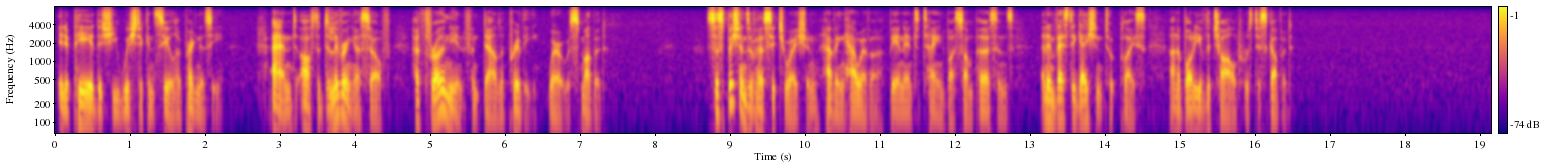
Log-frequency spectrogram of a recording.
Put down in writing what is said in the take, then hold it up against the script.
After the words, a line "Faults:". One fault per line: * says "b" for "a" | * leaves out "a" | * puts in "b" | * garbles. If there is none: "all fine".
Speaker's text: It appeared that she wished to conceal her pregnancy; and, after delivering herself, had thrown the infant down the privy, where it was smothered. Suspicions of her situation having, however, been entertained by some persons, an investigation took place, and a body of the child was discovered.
It appeared that she wished to conceal her pregnancy; and, after delivering herself, had thrown the infant down the privy, where it was smothered. Suspicions of her situation having, however, been entertained by some persons, an investigation took place, and a body of the child was discovered.
Faults:
all fine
